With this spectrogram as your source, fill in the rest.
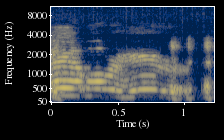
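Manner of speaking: very high, very slow, drawn-out yell. Acting out being a difficult VIP in the game: mock yelling through a bullhorn. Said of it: "I'm yelling".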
